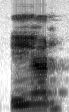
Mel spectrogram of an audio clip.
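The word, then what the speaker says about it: heir: तो एच को निकाल कर इसका उच्चारण करते हैं तो ये होगा आवर, साइलेंट मतलब नहीं पढ़ते हैं। ये होगा ऑनर, ये होगा एयर, ये होगा ऑनोरेरियम, ये होगा एयरिस, एयर का ही स्त्रीलिंग है, इसका फेमिनिन जेंडर है।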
